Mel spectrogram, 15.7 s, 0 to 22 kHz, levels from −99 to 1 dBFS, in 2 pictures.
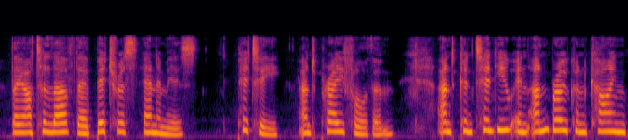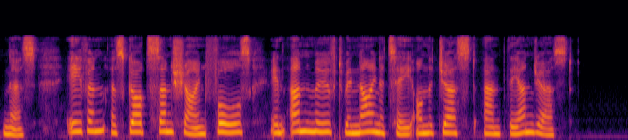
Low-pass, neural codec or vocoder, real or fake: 7.2 kHz; codec, 16 kHz, 16 kbps, FunCodec, trained on LibriTTS, 50 frames a second; fake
